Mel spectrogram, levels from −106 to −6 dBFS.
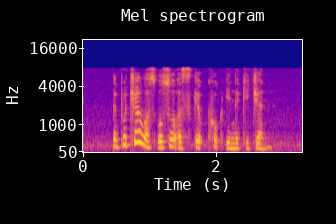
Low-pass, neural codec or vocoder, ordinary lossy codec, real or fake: none; codec, 16 kHz, 16 kbps, FunCodec, trained on LibriTTS, 50 frames a second; none; fake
